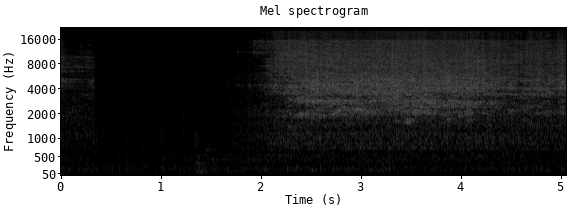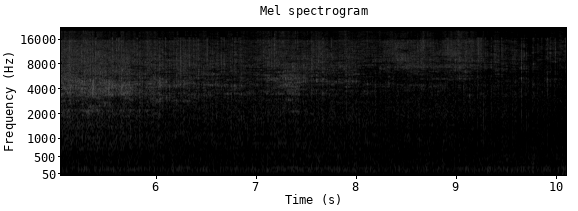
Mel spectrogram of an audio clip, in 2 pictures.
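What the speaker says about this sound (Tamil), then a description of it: "ஆப்ப மாவை கல்லில் ஊற்றிடலாம்." Appam batter poured onto a hot appam griddle breaks into a loud, steady hiss and sizzle after a brief quiet moment, continuing evenly to the end.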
